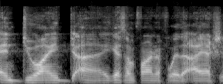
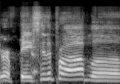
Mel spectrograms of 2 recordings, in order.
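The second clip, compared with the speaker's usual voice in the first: very high, loud, viciously mocking taunt; 12 semitones higher, 6 dB louder than usual. Casting vicious mockery on a goblin in character: viciously mocking. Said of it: "I'm viciously mocking him".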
